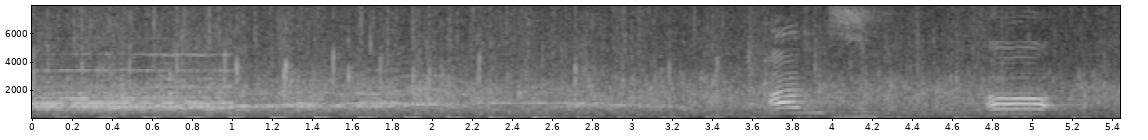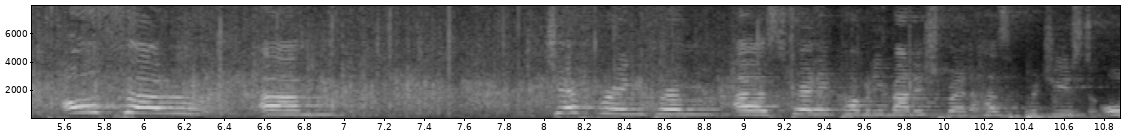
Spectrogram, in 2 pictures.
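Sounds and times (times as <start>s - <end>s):
sharp rising whoops: 0.0s - 3.5s
theatre audience applause: 0.0s - 9.9s
speech: 6.6s - 7.1s, 8.0s - 10.8s.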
